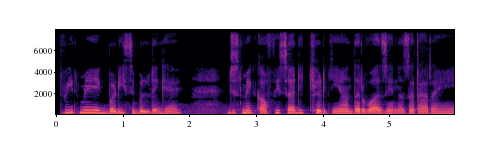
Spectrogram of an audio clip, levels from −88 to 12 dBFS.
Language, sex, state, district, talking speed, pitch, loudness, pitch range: Hindi, female, Jharkhand, Jamtara, 150 wpm, 190 Hz, -24 LUFS, 175-225 Hz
